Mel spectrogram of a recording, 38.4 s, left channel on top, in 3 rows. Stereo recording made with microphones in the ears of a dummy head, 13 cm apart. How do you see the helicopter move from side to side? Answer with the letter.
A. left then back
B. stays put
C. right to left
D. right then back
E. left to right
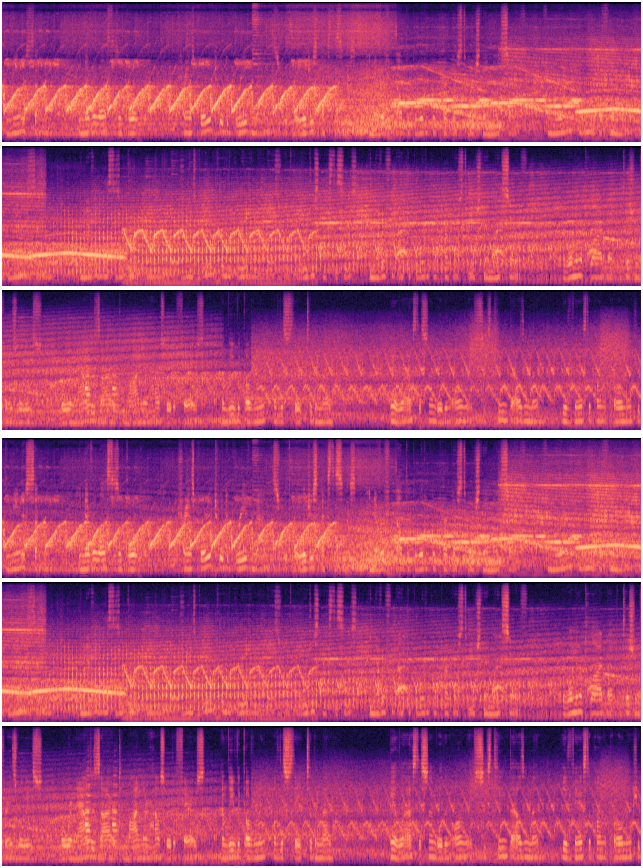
C.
